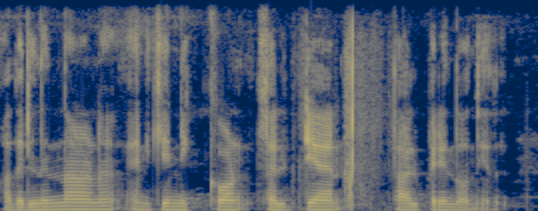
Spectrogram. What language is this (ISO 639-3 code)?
mal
